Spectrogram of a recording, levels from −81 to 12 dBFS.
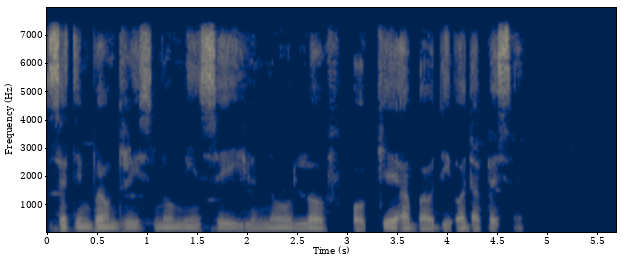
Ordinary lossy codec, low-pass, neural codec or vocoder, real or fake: none; 7.2 kHz; none; real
